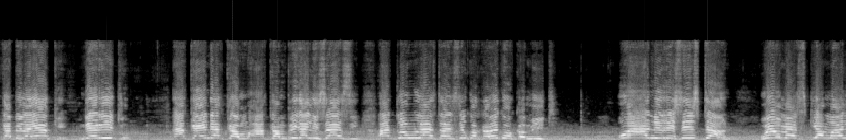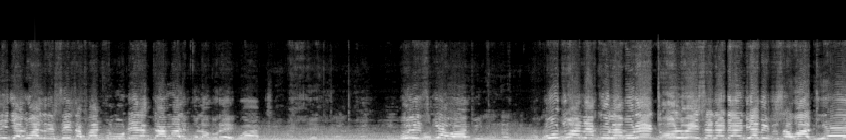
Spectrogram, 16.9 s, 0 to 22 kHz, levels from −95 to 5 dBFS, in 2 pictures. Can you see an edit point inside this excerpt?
no; 0 cuts

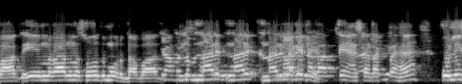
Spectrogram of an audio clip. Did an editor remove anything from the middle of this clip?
no; 0 cuts

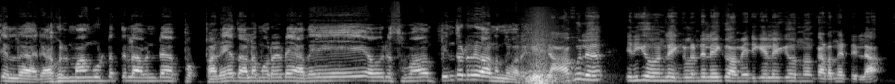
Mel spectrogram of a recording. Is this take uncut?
no; 1 cut; at 5.3 s

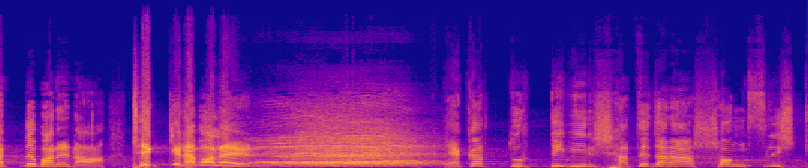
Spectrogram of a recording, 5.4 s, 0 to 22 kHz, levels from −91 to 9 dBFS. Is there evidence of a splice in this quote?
yes; 1 cut; at 2.9 s

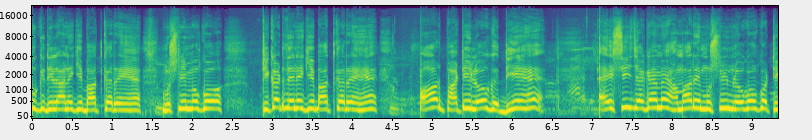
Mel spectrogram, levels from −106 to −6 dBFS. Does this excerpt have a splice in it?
no; 0 cuts

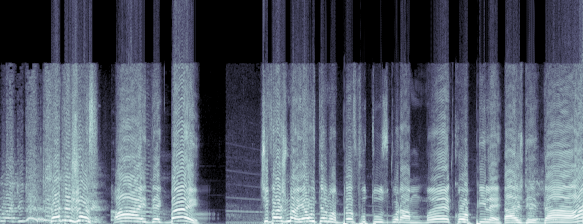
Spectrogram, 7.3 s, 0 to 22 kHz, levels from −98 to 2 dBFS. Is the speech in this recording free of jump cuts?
no; 2 cuts; at 1.3 s, 6.3 s

